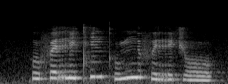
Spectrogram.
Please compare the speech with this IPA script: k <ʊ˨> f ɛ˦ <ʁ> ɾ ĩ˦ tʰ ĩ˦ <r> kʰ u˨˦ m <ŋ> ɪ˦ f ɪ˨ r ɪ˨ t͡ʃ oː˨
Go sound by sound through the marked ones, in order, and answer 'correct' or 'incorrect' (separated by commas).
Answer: correct, incorrect, incorrect, correct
